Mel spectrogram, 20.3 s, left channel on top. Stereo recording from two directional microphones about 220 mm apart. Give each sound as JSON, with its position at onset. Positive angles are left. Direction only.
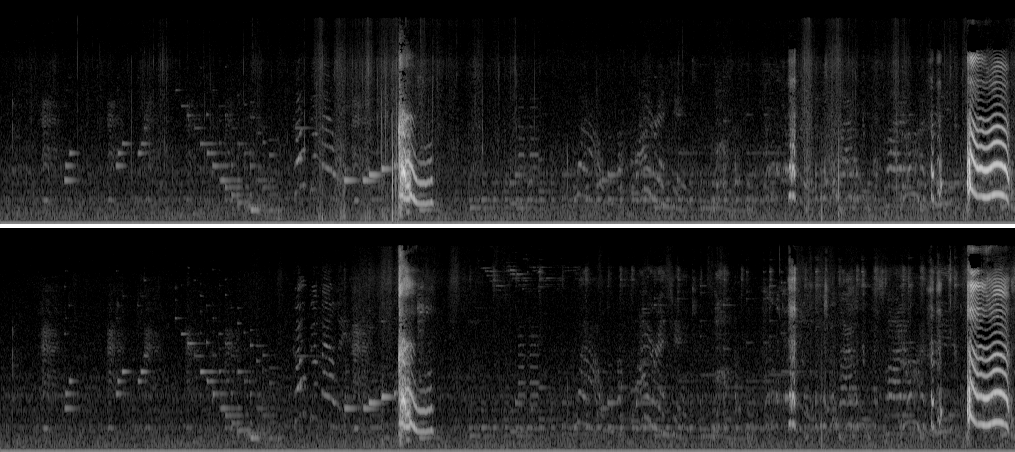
{"t": 7.9, "sound": "babbling", "side_deg": -25}
{"t": 15.7, "sound": "baby cry", "side_deg": -25}
{"t": 18.6, "sound": "baby cry", "side_deg": -25}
